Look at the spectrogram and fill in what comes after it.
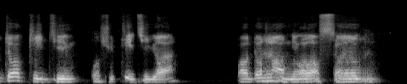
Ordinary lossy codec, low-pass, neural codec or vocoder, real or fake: none; 10.8 kHz; codec, 24 kHz, 1.5 kbps, HILCodec; fake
